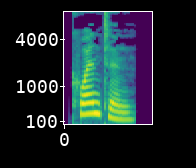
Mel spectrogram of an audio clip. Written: quenton

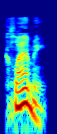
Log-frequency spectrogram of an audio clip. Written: clammy

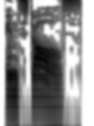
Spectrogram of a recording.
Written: installs

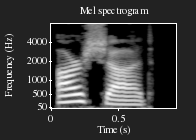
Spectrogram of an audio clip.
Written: arshad

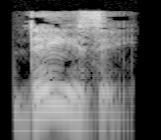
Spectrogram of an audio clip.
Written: daisy

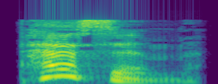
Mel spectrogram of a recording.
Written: passim

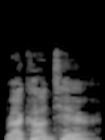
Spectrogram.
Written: raconteur

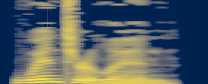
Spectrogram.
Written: winterlynn

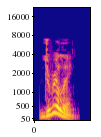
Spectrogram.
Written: drilling

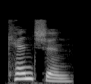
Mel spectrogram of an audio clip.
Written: kenshin

